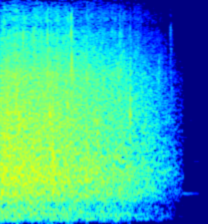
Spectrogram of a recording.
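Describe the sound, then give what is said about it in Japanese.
Steady rain pours down in a dense, continuous hiss with scattered drop impacts, then cuts off abruptly near the end leaving near silence. No voices. “私は悲しいヒロインなんか気取る気はないのに、なぜかいつも雨は悲しい日ばかりを選んで降りつける。”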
